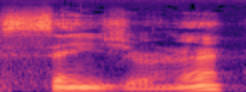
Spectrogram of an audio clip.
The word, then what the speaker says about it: Senge: organizações que aprendem pelo Peter Singer Peter senge Peter Singer com marcar código qualquer um pode escolher a forma da pronúncia né então Peter Singer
